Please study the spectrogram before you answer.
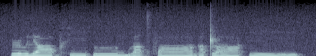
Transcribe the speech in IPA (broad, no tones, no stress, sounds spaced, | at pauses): ɭ ɯ lʲ ɑː b x iː ʔ ɯː m b ɯː tˤ f ɑː ɡ ɯ tˤ ɭ ɑː k iː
